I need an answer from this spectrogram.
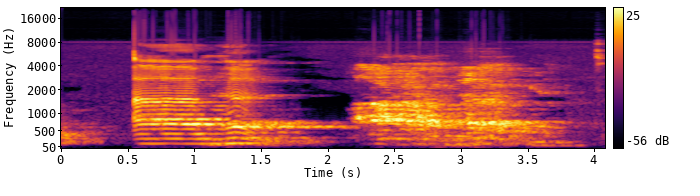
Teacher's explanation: Hamzah sifatnya jahar jadi nafasnya ditahan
